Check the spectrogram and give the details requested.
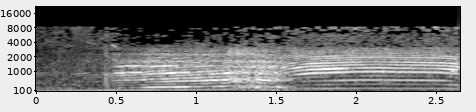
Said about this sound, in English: Across the East African community, the Ankole cow from Western Uganda's Ankole region is one of the much cherished of all indigenous cattle. In fact, many prefer calling it long-horned cattle.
